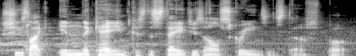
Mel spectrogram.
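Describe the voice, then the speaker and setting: A man gives casual, sardonic commentary while watching a game showcase. His voice sits low. Faint music plays behind him. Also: steady tone, moderate pace. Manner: blunt, sardonic. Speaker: streamer.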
